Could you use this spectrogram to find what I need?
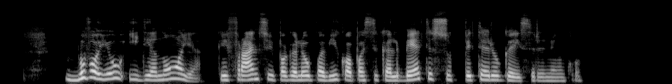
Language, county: Lithuanian, Kaunas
